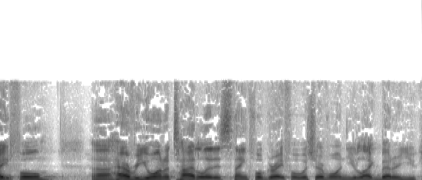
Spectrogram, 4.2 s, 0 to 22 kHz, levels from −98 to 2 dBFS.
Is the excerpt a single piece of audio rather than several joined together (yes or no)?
yes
